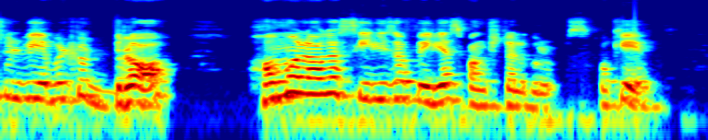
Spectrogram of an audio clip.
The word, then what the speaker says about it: homologous: are going to see homologous series. Okay, how do you pronounce this? Homologous. Okay, HO is ho, MO is mo, LO is lo, GOUS is gus. Homologous.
